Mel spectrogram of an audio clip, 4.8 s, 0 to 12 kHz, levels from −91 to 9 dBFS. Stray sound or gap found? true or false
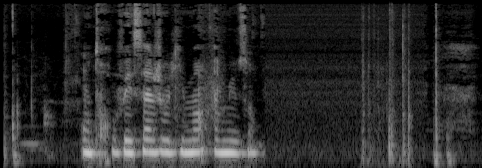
true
